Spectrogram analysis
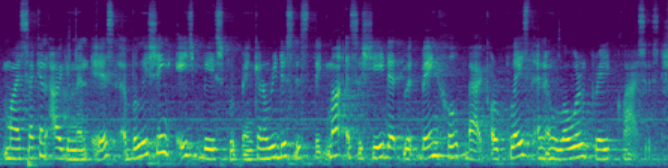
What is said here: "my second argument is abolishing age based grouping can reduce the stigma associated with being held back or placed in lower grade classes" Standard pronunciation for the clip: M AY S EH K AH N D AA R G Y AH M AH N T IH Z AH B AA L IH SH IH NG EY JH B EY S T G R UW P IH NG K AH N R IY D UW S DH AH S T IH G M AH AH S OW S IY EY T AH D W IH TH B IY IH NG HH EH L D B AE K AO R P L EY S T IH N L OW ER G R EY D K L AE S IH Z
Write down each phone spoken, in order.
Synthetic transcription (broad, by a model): M AY S EH K AH N D AA R G Y AH M AH N T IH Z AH B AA L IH SH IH NG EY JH B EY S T G R UW P IH NG K AH N R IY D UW S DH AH S T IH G M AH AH S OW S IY EY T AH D W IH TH B IY IH NG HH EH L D B AE K AO R P L EY S T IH N L OW ER G R EY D K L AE S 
